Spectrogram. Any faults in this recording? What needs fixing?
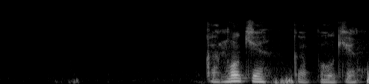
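Nothing here needs fixing.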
